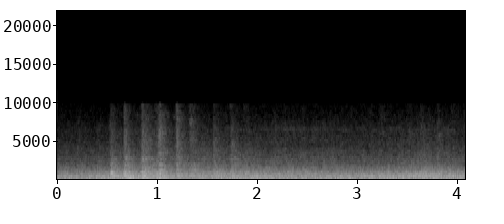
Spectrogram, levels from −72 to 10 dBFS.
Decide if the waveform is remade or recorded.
remade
